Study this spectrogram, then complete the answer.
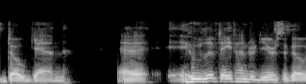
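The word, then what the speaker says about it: Dōgen: Okay, there was a guy named Dogen who lived 800 years ago, often mispronounced Dogen, but it's Dogen, who lived 800 years ago in Japan.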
